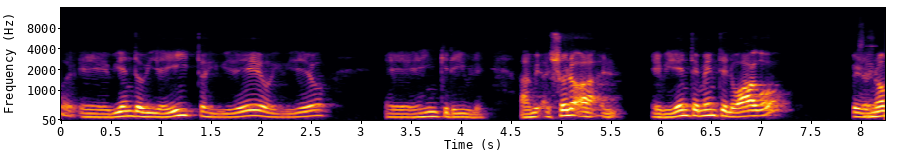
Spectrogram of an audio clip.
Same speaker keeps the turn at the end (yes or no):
yes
